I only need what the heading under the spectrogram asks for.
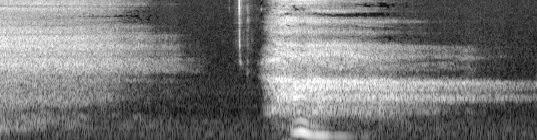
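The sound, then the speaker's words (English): A single deep, drawn-out, contented breath in, ending in a soft voiced sigh that slides downward in pitch, made by a person as a noise to sum up their obsession with trees. No one talks, and there is faint airy hiss before it. “Breathing in all that oxygen that they're creating.”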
